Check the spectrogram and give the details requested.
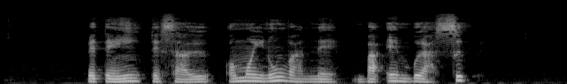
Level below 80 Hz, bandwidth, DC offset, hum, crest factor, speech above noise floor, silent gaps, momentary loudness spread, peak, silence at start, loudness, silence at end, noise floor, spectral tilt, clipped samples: -56 dBFS; 11.5 kHz; under 0.1%; none; 20 dB; 41 dB; none; 7 LU; -4 dBFS; 0.9 s; -24 LUFS; 1 s; -65 dBFS; -5 dB/octave; under 0.1%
